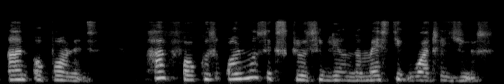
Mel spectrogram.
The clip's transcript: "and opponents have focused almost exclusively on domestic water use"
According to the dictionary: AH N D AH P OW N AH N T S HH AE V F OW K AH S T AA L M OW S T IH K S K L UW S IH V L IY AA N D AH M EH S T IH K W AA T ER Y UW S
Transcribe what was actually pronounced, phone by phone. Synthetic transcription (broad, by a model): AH N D AH P OW N AH N T S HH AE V F OW K AH S T AA L M OW S T IH K S K L UW S IH V L IY AA N D AH M EH S T IH K W AA T ER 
